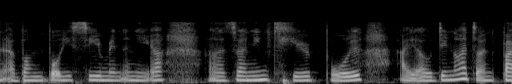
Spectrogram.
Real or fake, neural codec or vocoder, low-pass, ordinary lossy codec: fake; codec, 16 kHz, 1.1 kbps, Voila-Tokenizer; none; none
